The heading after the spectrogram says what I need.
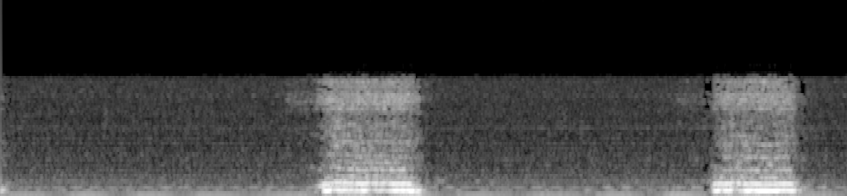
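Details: Two loud, throaty snores about four seconds apart in a quiet room; snoring during sleep.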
